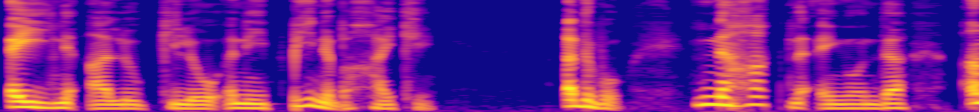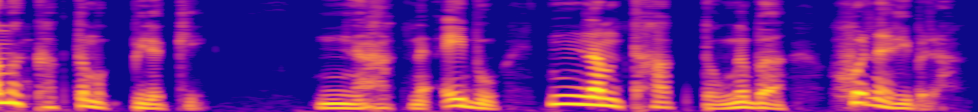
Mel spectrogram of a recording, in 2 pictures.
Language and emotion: Manipuri, angry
